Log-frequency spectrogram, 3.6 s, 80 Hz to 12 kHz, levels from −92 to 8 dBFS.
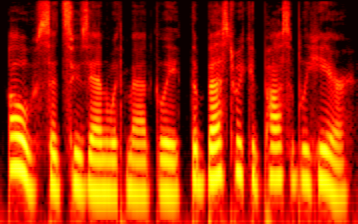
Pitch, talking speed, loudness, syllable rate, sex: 195 Hz, 200 wpm, -19 LUFS, 4.9 syllables/s, female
